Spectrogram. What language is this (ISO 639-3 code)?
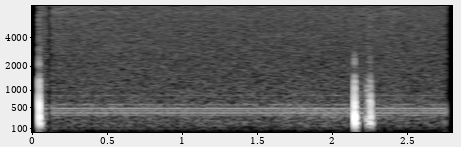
eng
